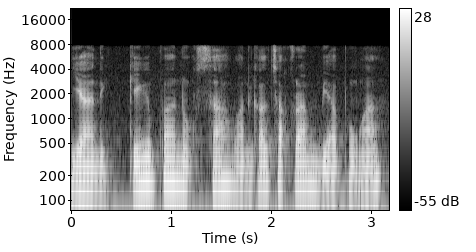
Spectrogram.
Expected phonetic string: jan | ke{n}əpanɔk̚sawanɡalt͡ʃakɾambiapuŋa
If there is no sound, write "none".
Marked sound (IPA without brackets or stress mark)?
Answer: ŋ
